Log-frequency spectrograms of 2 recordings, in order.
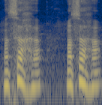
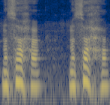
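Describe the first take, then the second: First: Slow, separated মা সা হা; careful slow recitation; slow syllable drill. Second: মা সা হা read quickly as one word; now say it fast, short vowels; quick smooth recitation; quicker joined reading. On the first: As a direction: spell it out slowly, one syllable at a time. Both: Shown as a demonstration. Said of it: "আর কত উচ্চারণ তাড়াতাড়ি".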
